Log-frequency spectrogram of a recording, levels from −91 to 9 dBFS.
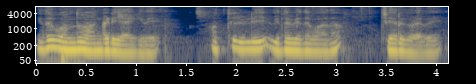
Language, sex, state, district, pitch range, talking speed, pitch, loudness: Kannada, male, Karnataka, Koppal, 115-145 Hz, 115 wpm, 130 Hz, -15 LUFS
